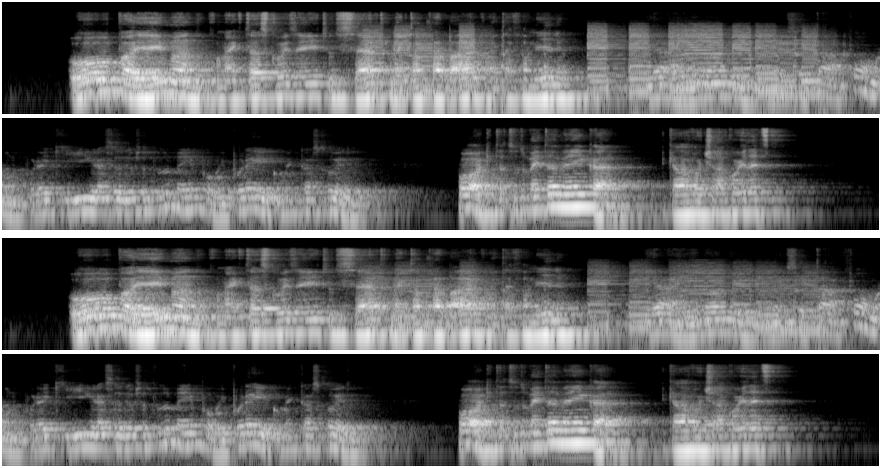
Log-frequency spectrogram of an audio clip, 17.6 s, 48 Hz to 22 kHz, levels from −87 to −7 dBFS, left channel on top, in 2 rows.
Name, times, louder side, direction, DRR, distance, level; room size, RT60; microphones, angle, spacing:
voice 1, 0.7-5.7 13.3-15.0 15.4-16.4, equal, 15° left, 1.3 m, -21 dB
sound 1, 3.6-8.4, left 4 dB, 85° left, 0.9 m, -32 dB
voice 2, 6.4-12.3, equal, 25° right, 2.2 m, -29 dB
15.0 x 12.5 x 4.9 m
head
